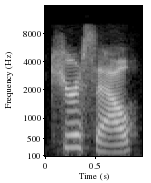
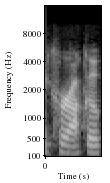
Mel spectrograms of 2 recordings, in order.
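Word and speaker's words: curaçao: A half an ounce of blue curacao, which I guess is how you pronounce it. I always say Caraco. People tell me I'm wrong.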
